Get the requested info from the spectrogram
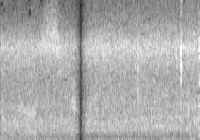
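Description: Steady outdoor background hiss, broken by a brief dropout a little under a second in.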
